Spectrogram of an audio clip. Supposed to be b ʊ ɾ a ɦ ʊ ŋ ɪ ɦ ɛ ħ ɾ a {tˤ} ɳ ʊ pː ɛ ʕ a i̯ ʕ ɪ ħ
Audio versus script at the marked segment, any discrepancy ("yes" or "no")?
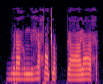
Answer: no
